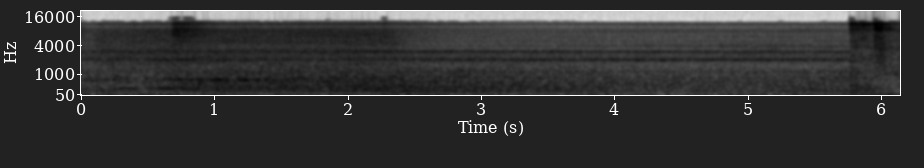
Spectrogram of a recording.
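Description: London Overground train running at the station platform: a steady rumble with a thin, high, steady squeal from the wheels on the rails. The sound stops abruptly near the end.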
